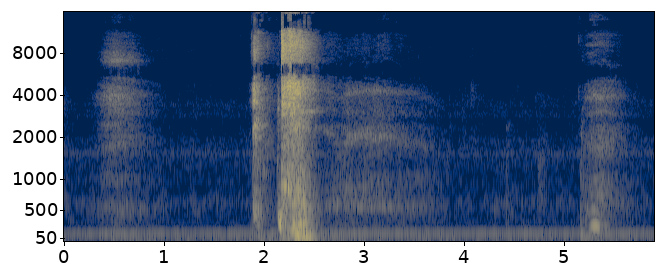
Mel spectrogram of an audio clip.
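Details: Relaxed sneezing: soft inhalation then a quick forceful double sneeze, followed by a breath.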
